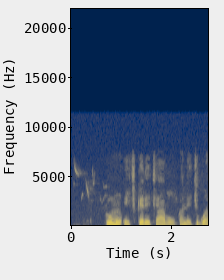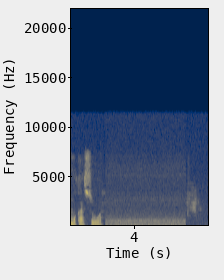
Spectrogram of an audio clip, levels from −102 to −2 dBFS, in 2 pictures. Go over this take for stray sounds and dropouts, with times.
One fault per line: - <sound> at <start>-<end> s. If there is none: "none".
none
